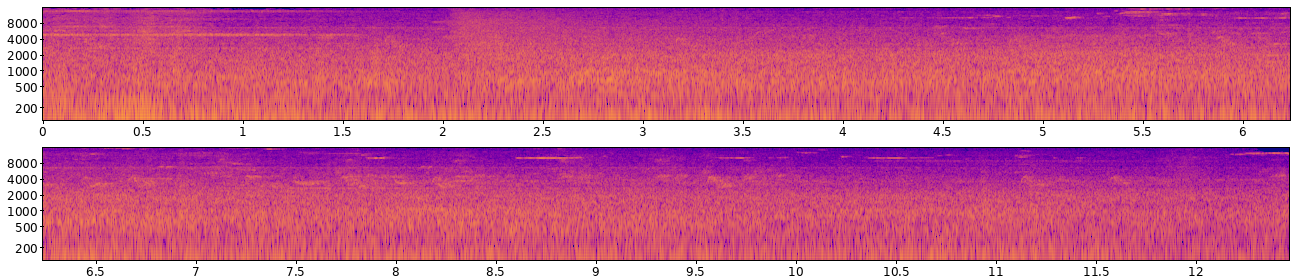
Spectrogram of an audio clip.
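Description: A train running, a steady rumbling noise that slowly fades.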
